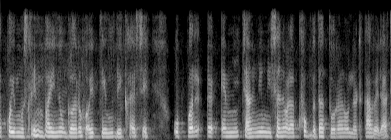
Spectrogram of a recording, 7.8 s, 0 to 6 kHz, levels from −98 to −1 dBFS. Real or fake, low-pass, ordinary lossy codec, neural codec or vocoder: fake; 5.4 kHz; none; codec, 24 kHz, 3 kbps, HILCodec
